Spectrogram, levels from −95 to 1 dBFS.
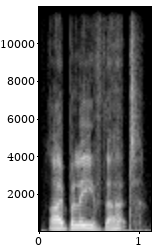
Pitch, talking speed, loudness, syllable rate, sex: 155 Hz, 160 wpm, -15 LUFS, 6.0 syllables/s, male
